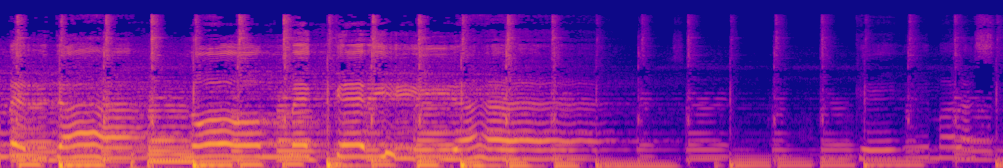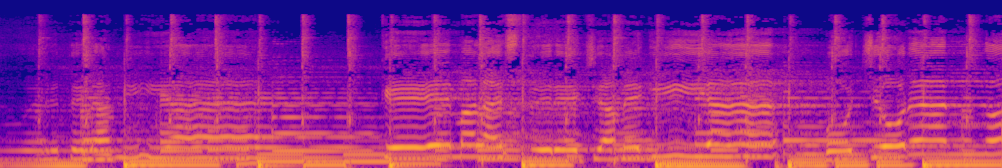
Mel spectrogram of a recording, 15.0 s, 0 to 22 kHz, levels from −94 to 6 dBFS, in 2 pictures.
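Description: From 7.63 to 7.98 s there is zipper noise. The level changes by roughly 15 dB over that third of a second. It moves in discrete steps rather than a smooth ramp. The steps come at about 150 per second. Each jump leaves a tiny click in the waveform. Together they form a fast, gritty ticking that rides on the sound while the level moves.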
